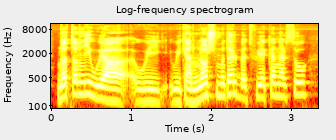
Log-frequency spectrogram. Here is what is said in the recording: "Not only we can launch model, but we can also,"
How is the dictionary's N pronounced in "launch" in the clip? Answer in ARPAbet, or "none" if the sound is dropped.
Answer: none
